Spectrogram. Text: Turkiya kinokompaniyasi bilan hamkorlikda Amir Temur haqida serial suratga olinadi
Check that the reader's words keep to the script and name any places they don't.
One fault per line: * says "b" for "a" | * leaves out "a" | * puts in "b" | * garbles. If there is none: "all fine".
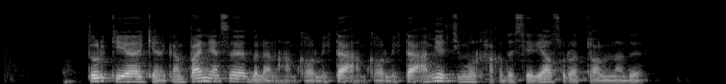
* puts in "hamkorlikda"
